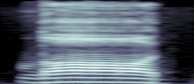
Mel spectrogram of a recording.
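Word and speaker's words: ض: দদ, অর্থাৎ সদের মতনই কিন্তু নুক্তা আছে, তাই এর নাম হলো দদ। সদের মতন দেখতে কিন্তু নুক্তা থাকার কারণে এর নাম হয়ে যায় দদ।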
